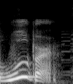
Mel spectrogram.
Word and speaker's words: Uber: 怎么说呢，很容易读成 Uber，但其实不是的。 – It's a German word, not an English word。 – 不是一个英语单词哈，是一个德语单词，所以直接读作 Uber。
